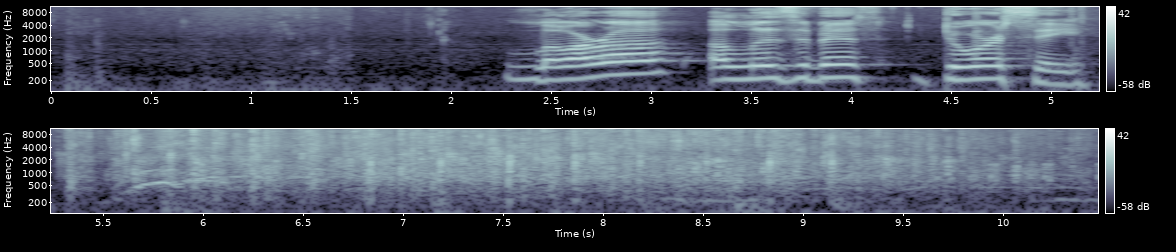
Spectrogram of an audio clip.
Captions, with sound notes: Laura Elizabeth Dorsey, (audience applauding)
